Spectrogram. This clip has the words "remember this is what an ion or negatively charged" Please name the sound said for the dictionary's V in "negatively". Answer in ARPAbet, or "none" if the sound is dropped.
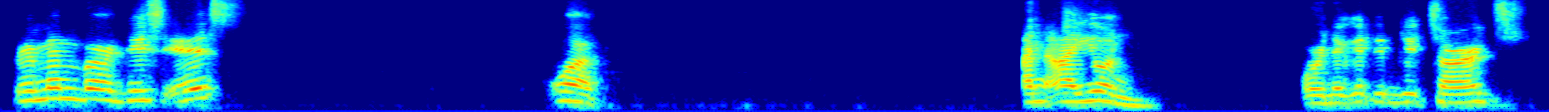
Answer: B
